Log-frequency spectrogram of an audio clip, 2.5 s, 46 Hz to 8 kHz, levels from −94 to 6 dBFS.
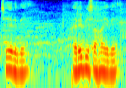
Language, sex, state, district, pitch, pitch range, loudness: Kannada, male, Karnataka, Koppal, 125 Hz, 115-135 Hz, -16 LUFS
